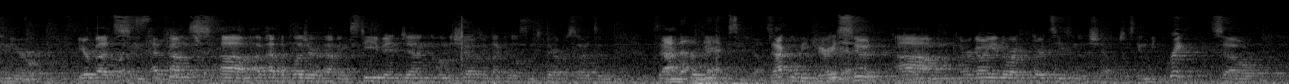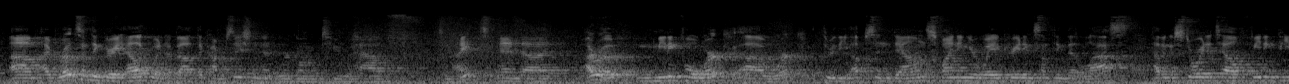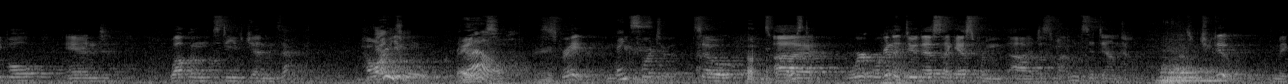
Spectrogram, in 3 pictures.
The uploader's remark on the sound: At General Assembly last month. The recording was done LIVE in the main room, so it may be a little hard to hear in places. The Q&A portion at the end.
